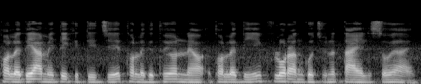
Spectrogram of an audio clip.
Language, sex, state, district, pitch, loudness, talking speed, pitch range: Chakma, male, Tripura, West Tripura, 115 Hz, -18 LUFS, 185 wpm, 110-125 Hz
